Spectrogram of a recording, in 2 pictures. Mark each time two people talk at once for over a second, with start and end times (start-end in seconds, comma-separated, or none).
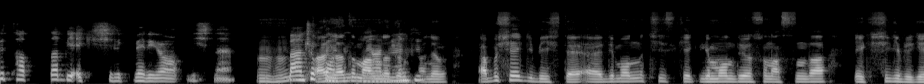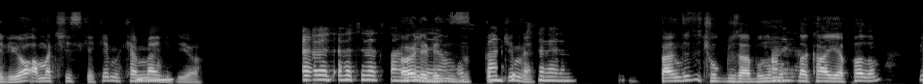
2.9-4.2, 13.2-14.6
